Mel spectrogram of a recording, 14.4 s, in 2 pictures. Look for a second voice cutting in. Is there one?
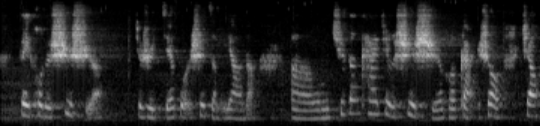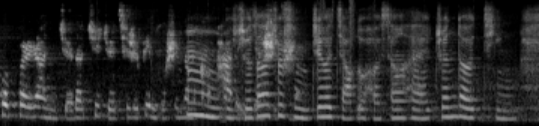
Yes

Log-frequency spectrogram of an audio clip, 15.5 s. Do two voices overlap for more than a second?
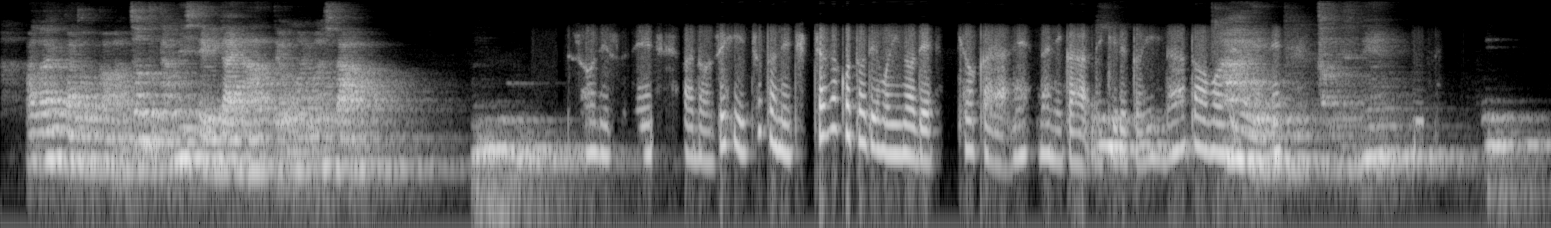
No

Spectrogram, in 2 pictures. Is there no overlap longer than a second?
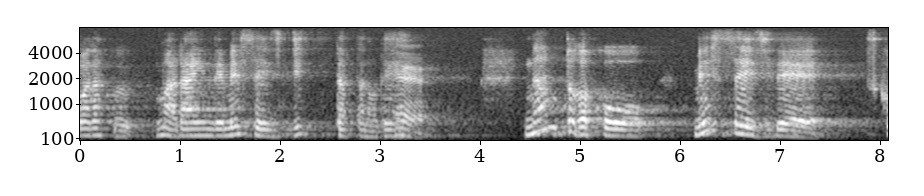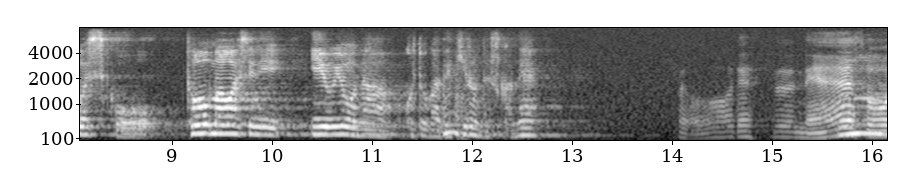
Yes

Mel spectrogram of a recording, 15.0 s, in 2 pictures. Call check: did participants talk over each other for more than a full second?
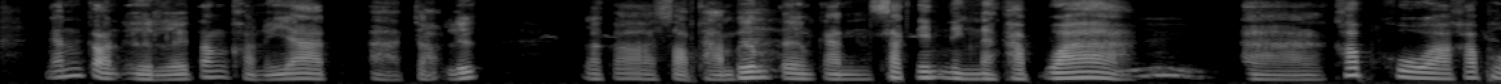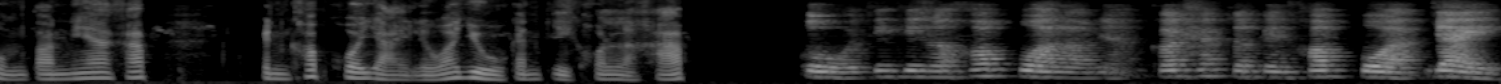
No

